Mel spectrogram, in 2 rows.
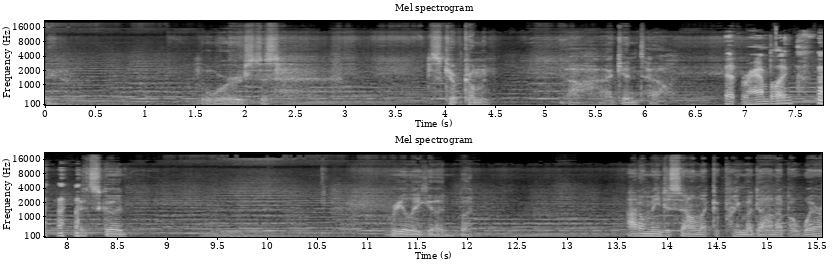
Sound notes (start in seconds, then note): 7.4 chuckling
